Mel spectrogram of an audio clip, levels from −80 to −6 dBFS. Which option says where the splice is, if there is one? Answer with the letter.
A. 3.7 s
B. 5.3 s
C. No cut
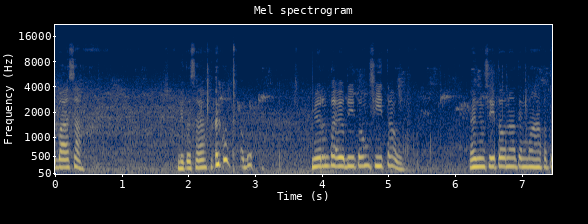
A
